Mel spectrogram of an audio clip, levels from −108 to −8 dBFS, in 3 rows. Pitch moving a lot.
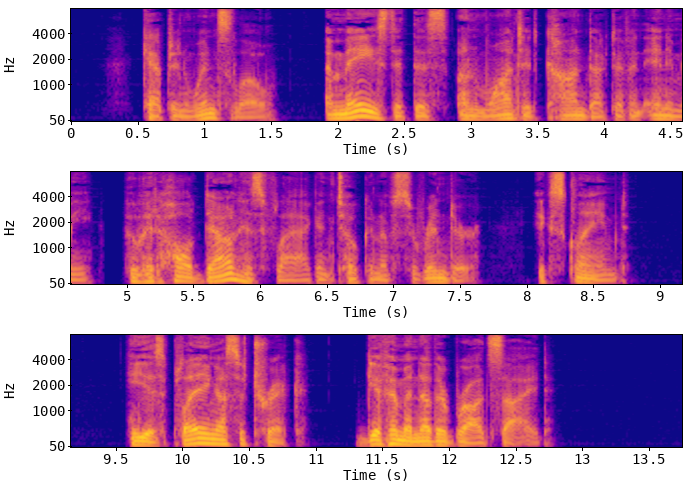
No: average, 4.7 semitones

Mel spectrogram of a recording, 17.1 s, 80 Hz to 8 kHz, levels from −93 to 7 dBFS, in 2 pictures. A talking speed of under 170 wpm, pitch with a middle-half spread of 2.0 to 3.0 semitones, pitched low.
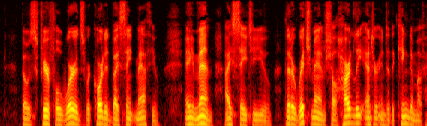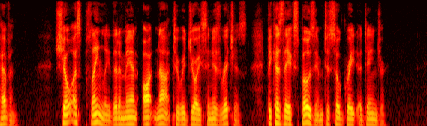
No: average, 160 wpm; average, 3.7 semitones; low, 105 Hz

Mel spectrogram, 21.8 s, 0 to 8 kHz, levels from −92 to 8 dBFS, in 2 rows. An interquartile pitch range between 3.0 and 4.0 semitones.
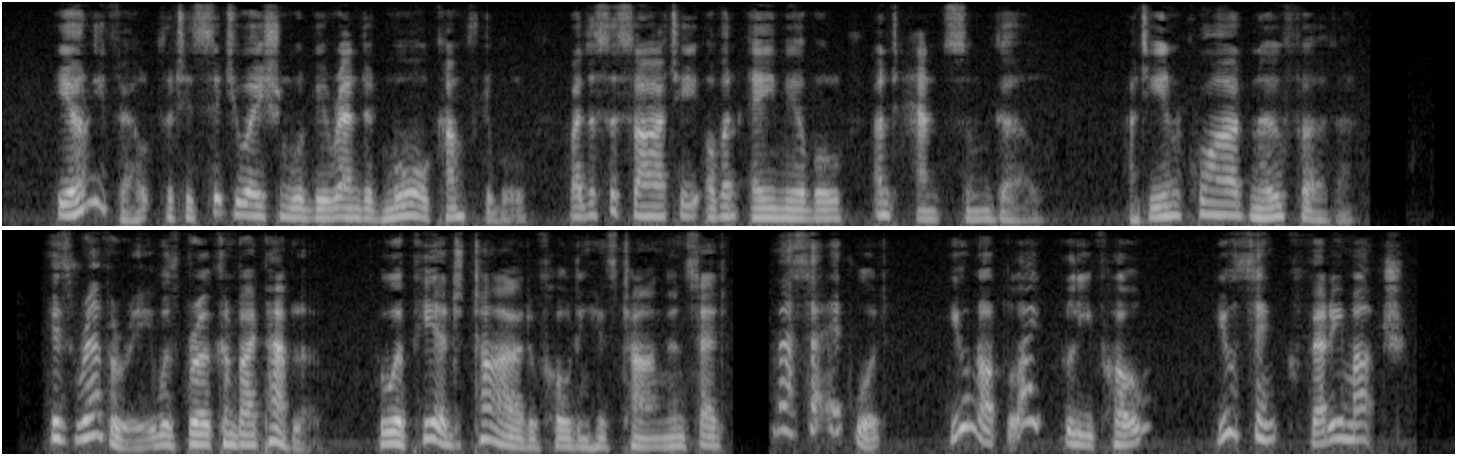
No: wide, 5.4 semitones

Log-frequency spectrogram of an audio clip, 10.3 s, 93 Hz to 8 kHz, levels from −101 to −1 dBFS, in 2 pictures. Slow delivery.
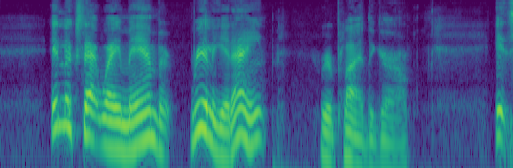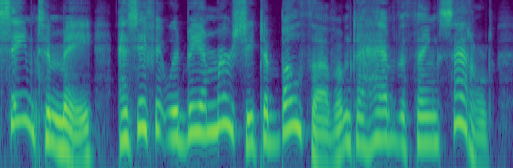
No: average, 185 wpm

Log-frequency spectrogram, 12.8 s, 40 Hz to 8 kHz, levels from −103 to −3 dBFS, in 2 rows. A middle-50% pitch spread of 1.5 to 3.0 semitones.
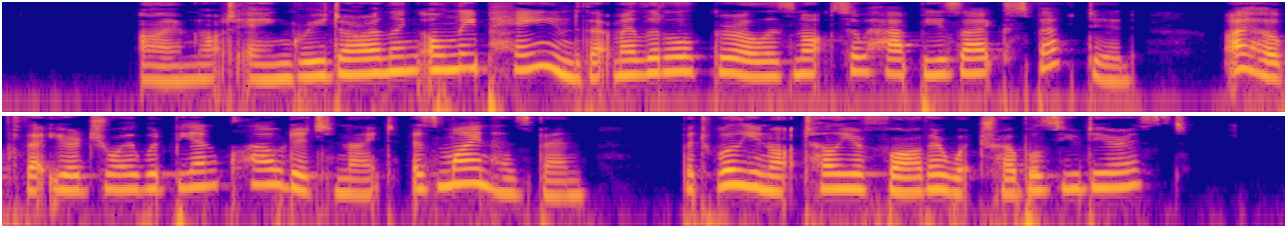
No: average, 4.2 semitones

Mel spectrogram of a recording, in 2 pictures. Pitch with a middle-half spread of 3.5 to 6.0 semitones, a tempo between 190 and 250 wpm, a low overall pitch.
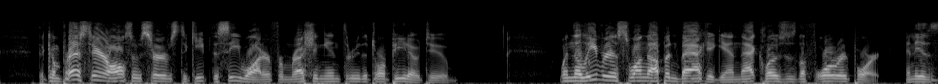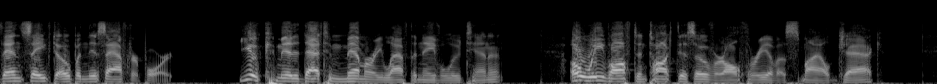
Yes: average, 4.3 semitones; average, 200 wpm; low, 130 Hz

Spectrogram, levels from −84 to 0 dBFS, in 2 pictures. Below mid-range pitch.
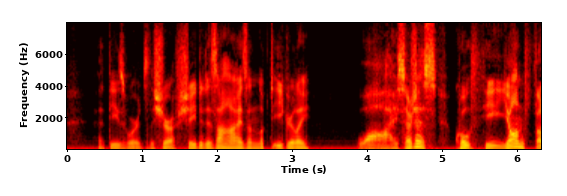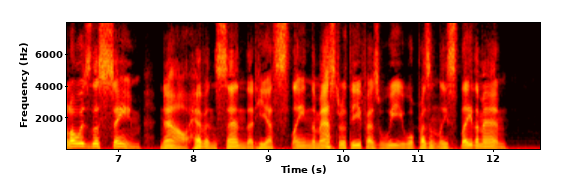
Yes: low, 125 Hz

